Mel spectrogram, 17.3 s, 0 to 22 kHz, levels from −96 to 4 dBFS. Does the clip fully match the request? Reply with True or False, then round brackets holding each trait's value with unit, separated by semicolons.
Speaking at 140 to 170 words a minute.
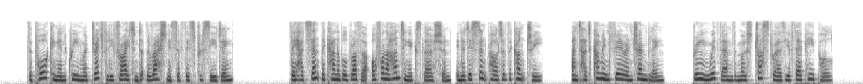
True (165 wpm)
